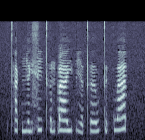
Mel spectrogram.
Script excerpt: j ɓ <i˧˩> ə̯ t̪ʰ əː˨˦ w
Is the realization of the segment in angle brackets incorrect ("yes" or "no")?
no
